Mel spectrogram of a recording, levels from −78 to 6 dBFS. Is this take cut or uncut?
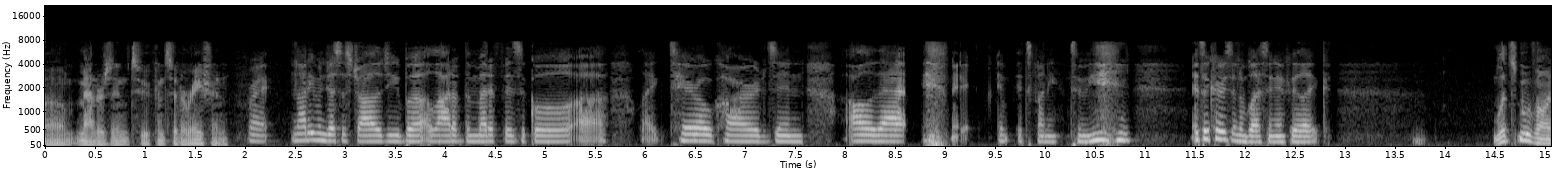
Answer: cut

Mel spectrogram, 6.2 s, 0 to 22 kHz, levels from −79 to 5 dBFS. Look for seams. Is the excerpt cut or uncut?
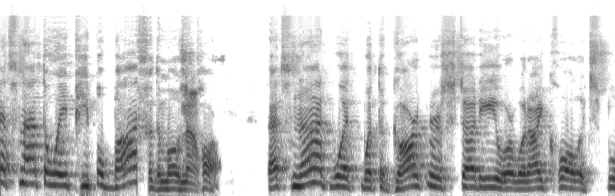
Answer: cut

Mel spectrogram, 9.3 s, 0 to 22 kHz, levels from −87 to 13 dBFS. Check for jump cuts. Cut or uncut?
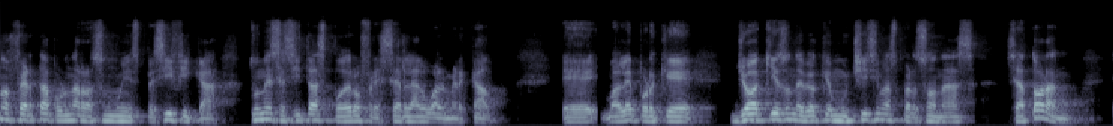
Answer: cut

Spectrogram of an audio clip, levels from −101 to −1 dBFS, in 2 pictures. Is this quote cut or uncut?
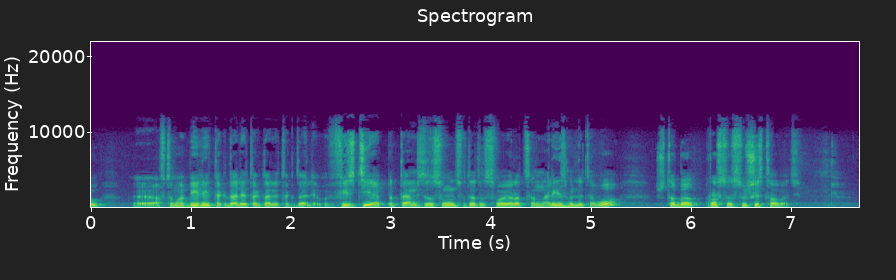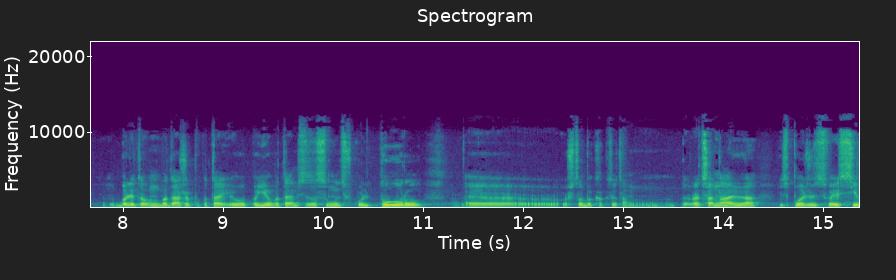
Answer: uncut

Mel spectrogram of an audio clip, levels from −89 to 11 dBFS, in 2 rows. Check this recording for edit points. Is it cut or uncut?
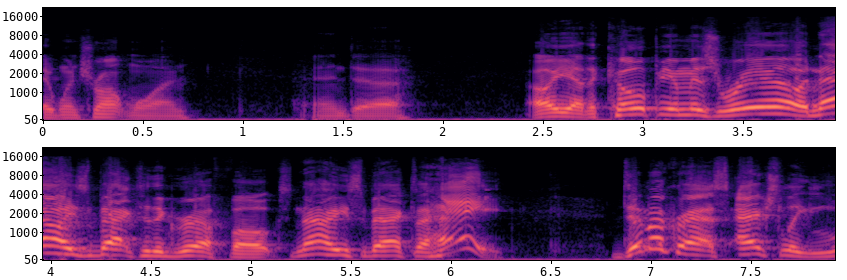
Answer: uncut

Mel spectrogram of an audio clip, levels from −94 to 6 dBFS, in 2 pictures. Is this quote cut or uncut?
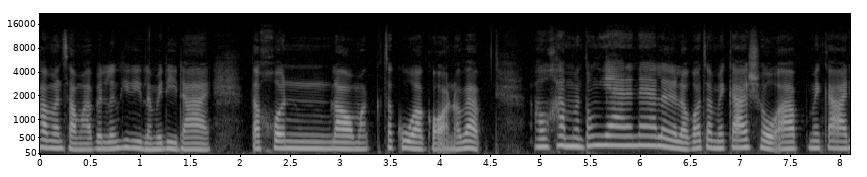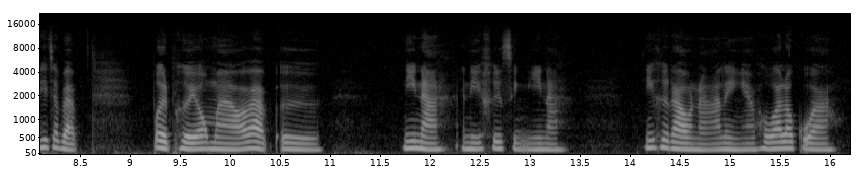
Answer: uncut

